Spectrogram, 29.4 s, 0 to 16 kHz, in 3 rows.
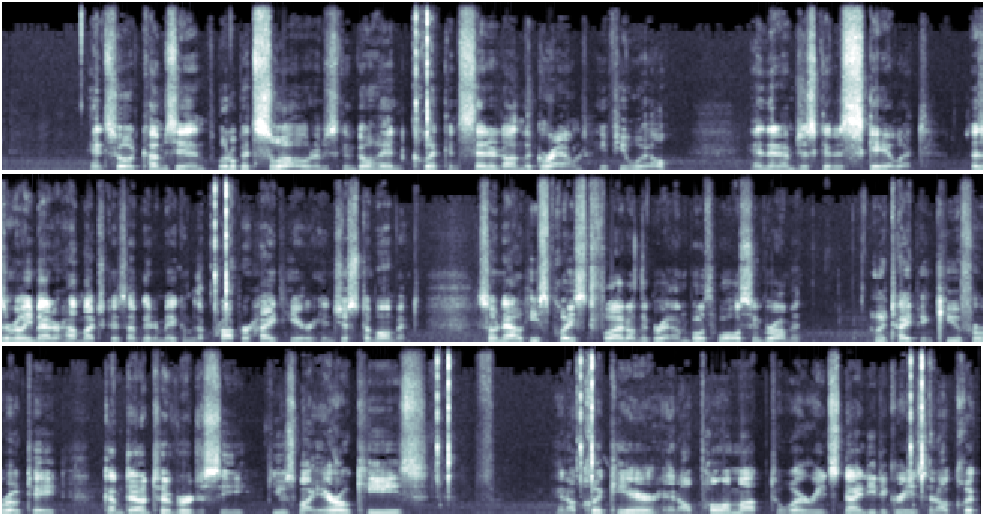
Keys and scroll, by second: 22.5 Right.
